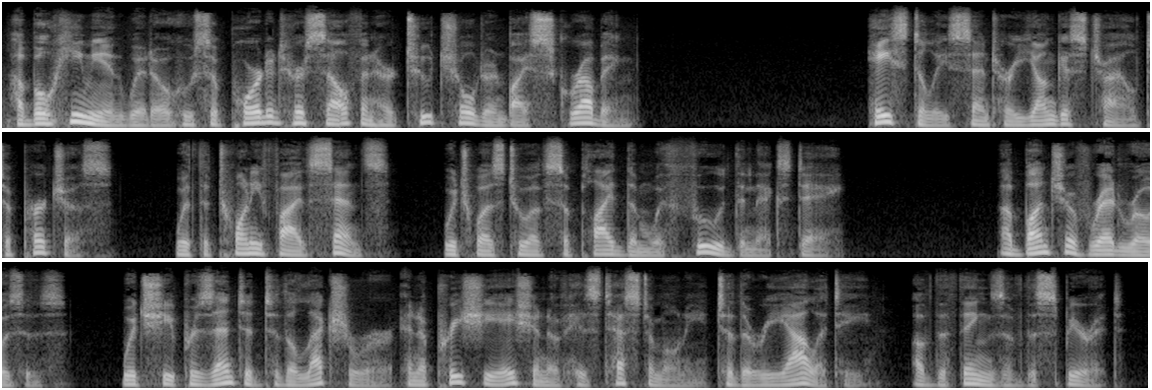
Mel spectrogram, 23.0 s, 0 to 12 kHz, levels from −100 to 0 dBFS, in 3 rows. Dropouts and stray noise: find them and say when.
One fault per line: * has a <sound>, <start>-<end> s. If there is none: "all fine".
all fine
